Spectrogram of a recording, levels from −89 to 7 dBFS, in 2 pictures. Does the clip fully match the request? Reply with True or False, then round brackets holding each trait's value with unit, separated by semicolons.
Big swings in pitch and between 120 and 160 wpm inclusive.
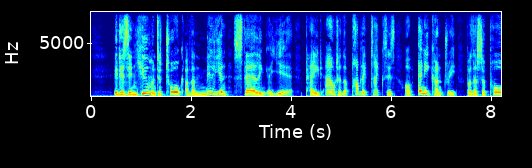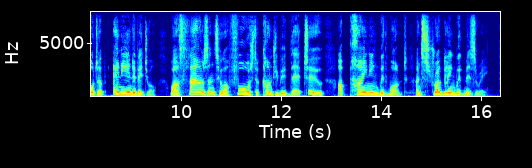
True (5.9 semitones; 155 wpm)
